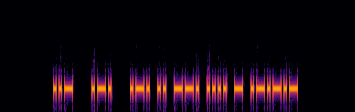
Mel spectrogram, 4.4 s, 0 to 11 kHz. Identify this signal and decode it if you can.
Morse code, heard as a keyed tone, about 36 wpm, 700 Hz. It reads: U R RIGHT.
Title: Sentences from Top 200 Words and Abbreviations 35wpm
